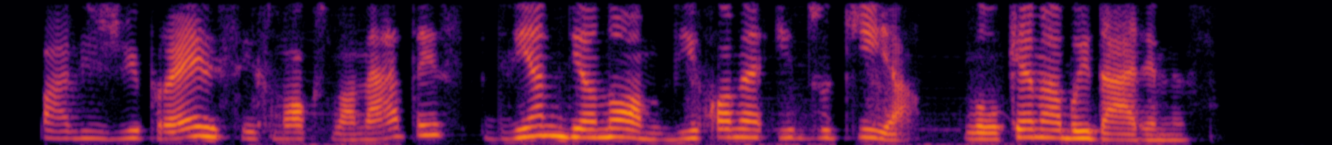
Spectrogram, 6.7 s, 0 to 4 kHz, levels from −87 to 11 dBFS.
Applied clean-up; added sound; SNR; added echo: neural separator model SepFormer DNS4.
